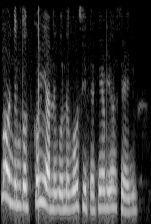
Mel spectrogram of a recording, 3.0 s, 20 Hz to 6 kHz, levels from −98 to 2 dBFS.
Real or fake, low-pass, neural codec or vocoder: fake; 5.4 kHz; codec, 16 kHz in and 24 kHz out, 1.1 kbps, FireRedTTS-2 codec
